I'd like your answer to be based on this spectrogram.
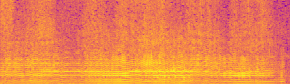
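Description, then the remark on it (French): A fly buzzes steadily for a few seconds, its droning whine holding a constant pitch with slight wavers, alone without any talking. “Une mouche bourdonne, pour proposer finalement une mouche bourdonne à ses oreilles, plus insistant.”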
